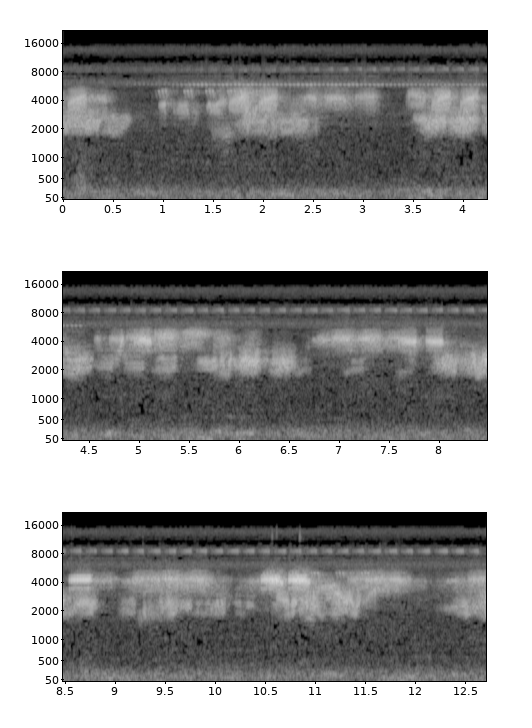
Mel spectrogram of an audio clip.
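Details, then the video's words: Dense frog chorus from Bali, Indonesia, with many overlapping rattling, pulsed calls forming an almost unbroken wall of sound. A constant high, thin insect tone runs throughout. "Frog Chrous"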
